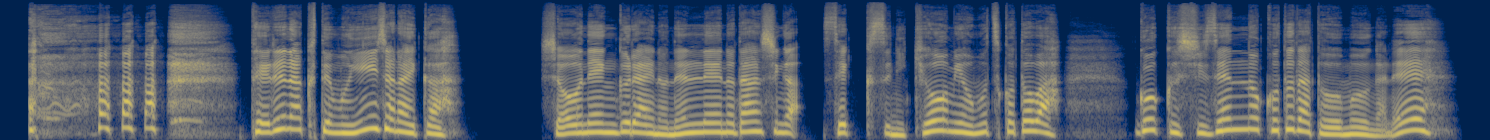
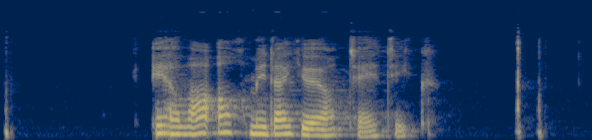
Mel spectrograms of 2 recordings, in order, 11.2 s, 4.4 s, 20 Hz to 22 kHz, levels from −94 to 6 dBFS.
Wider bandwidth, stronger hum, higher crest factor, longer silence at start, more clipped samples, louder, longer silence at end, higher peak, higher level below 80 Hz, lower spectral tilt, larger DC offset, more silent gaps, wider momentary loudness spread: first, 19 kHz vs 7.6 kHz; neither; second, 12 dB vs 18 dB; second, 0.2 s vs 1.15 s; neither; first, -14 LUFS vs -19 LUFS; second, 0.4 s vs 0.55 s; about the same, -2 dBFS vs -4 dBFS; second, -68 dBFS vs -62 dBFS; second, -4.5 dB/octave vs -7 dB/octave; neither; first, 3.65-4.06 s vs none; second, 8 LU vs 17 LU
